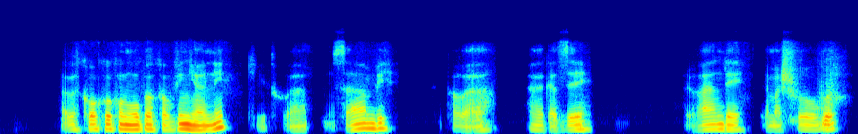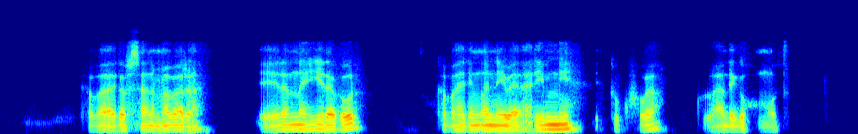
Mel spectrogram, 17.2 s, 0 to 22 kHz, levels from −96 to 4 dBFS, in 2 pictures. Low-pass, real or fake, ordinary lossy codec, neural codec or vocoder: 7.2 kHz; fake; Opus, 32 kbps; codec, 16 kHz, 0.8 kbps, ZipCodec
